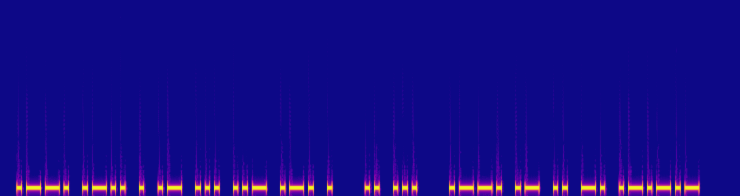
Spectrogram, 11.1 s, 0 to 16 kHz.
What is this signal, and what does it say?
Morse code, heard as a keyed tone, about 17 wpm, 700 Hz. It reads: PLEASURE IS PAIN.
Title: Sentences from Top 1600 Words 17wpm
